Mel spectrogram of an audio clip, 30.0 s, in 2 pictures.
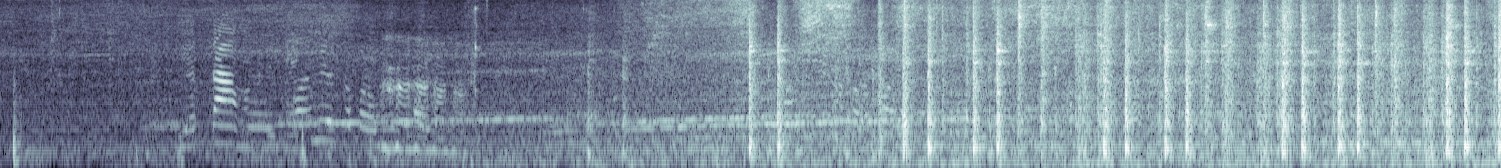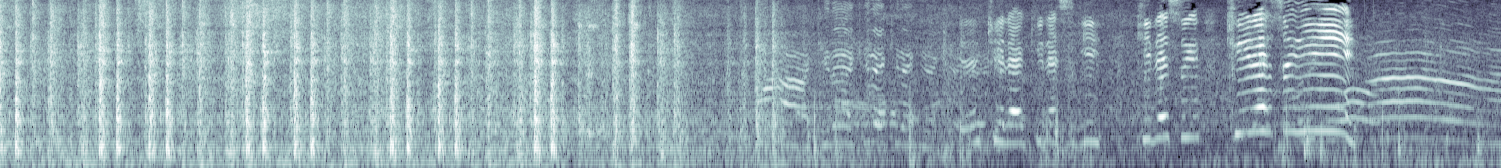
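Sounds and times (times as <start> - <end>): train rumble: 0.0 - 30.0
wheels clacking over rail joints: 8.7 - 25.8.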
